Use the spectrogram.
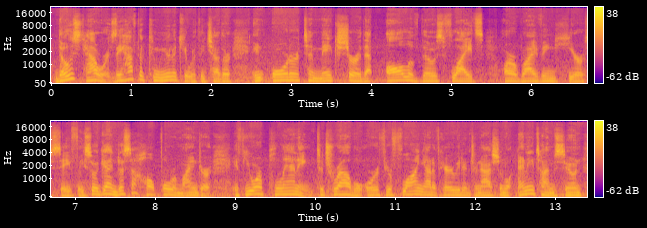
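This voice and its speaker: A man's voice: medium pitch, brisk, few pauses, a little hiss or hum. A man reporting live for TV news from outdoors, with an emphatic, formal delivery. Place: outdoors on a city street at evening.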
